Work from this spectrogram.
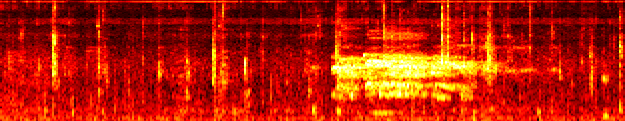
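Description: A rooster crows once at moderate distance at a Buddhist cave temple in Khon Kaen, Thailand, a bright sustained call lasting about a second amid faint outdoor background noise and scattered clicks.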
